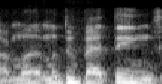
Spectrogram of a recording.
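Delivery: ordinary talk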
